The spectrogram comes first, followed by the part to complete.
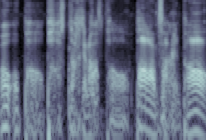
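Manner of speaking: put-on elderly woman voice. Retelling what the old lady kept saying to the old man, imitating an old lady. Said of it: "just like every old lady would".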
